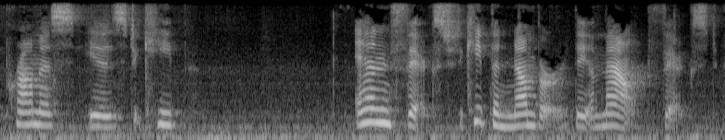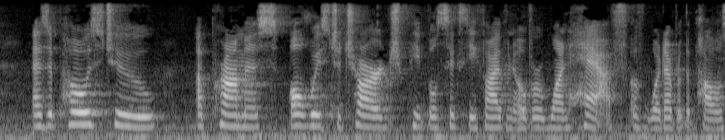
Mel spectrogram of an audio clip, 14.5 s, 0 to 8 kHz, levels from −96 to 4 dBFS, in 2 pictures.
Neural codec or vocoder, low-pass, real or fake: vocoder, 22.05 kHz, 80 mel bands, Vocos; 7.2 kHz; fake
